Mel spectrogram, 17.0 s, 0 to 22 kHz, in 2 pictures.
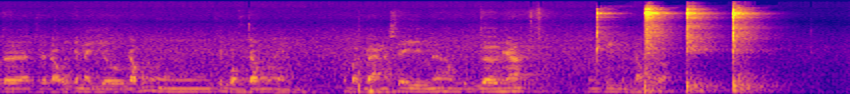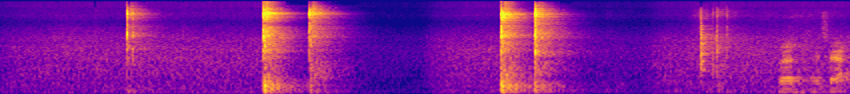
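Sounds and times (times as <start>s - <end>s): hammer strikes on metal: 6.0s - 7.8s, 11.1s - 12.0s, 13.5s - 14.3s.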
